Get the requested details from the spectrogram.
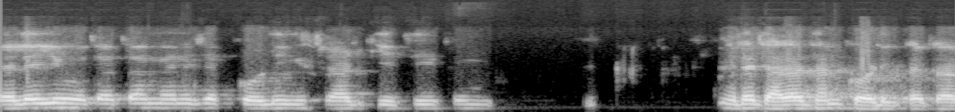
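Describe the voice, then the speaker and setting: A man with monotone, flat intonation. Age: young. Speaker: student. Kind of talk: interview.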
